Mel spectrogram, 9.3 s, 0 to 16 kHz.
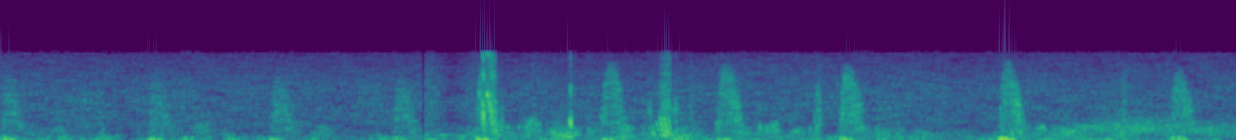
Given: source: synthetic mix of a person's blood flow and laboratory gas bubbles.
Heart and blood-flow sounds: Doppler ultrasound of blood flow; subclavian vein
3.57-3.78 s: bubbles
4.25-4.32 s: bubbles
4.86-5.09 s: bubbles
From the record:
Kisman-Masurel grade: 213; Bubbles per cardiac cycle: several, 3 to 8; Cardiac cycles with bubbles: 1 to 10%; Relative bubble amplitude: loud (0.450 to 0.775); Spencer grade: 1 (occasional bubble signal discernible with the cardiac motion signal, with majority of cardiac periods free of bubbles); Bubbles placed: anywhere in the cardiac cycle

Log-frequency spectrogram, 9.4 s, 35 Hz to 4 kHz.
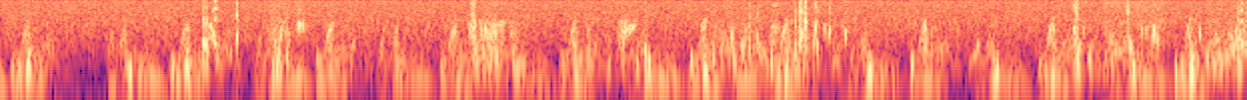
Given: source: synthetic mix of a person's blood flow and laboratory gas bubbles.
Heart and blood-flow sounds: Doppler ultrasound of blood flow; precordium
1.46-1.81 s: bubbles
2.00-2.29 s: bubbles
3.46-3.94 s: bubbles
4.37-4.58 s: bubbles
4.61-4.88 s: bubbles
5.29-5.84 s: bubbles
5.91-6.25 s: bubbles
6.29-6.37 s: bubbles
8.01-8.73 s: bubbles
8.95-9.36 s: bubbles
From the record:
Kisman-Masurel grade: 232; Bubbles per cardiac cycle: several, 3 to 8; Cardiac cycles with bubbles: 50 to 99%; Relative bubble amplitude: moderate (0.250 to 0.450); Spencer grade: 3 (all of the cardiac periods contain showers or single bubble signals, but not dominating or overriding the cardiac motion signals); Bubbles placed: only in the low amplitude regions of the cardiac cycle

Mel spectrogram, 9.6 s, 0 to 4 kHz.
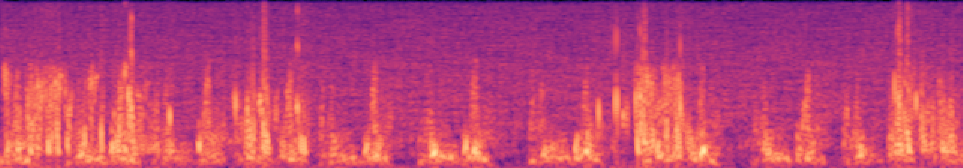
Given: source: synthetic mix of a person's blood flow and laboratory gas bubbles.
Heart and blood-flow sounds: Doppler ultrasound of blood flow; precordium
0.02-0.12 s: bubbles
0.24-0.73 s: bubbles
0.80-1.06 s: bubbles
1.11-1.59 s: bubbles
1.65-1.74 s: bubbles
2.32-2.78 s: bubbles
2.94-3.09 s: bubbles
5.94-6.02 s: bubbles
6.11-6.92 s: bubbles
8.88-9.64 s: bubbles
From the record:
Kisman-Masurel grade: 333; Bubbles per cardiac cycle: rolling drumbeat, 9 or more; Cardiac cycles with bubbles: 50 to 99%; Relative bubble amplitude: loud (0.450 to 0.775); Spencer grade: 3 (all of the cardiac periods contain showers or single bubble signals, but not dominating or overriding the cardiac motion signals); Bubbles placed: only in the low amplitude regions of the cardiac cycle

